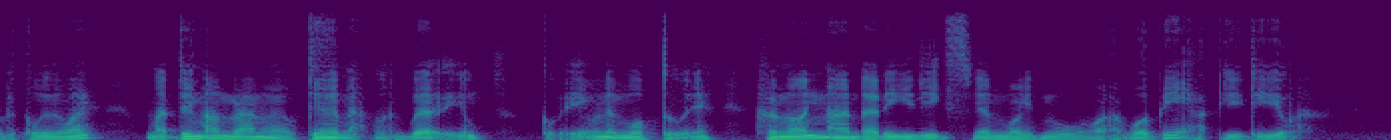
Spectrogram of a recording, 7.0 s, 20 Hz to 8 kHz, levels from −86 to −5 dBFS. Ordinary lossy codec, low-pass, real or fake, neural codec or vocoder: none; 7.2 kHz; fake; codec, 16 kHz, 0.5 kbps, FreqCodec, larger model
